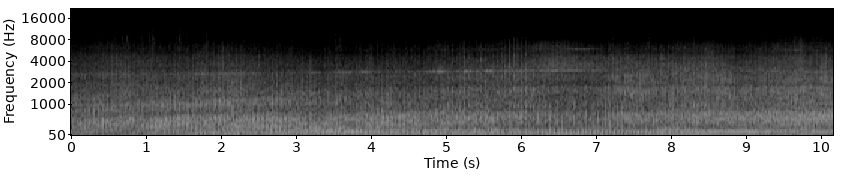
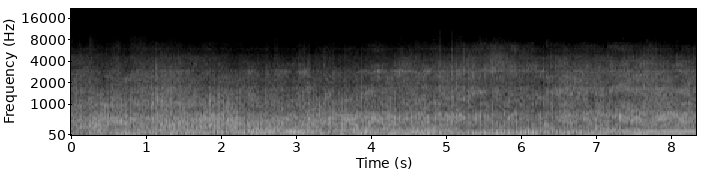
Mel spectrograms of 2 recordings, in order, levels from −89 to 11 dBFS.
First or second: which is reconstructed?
second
